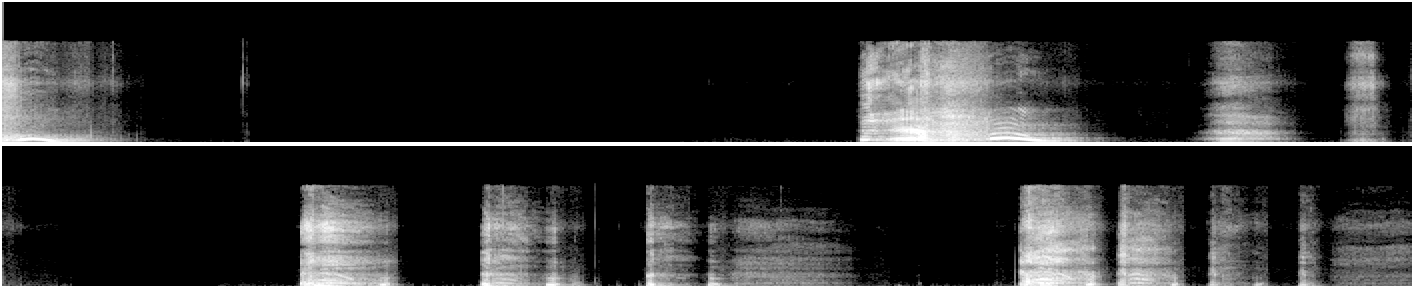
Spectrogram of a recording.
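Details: Simulated scenario of a girl with a bad cold: several sneezes with short breath catches, mixed with brief coughs and nasal sniffs, separated by silence.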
